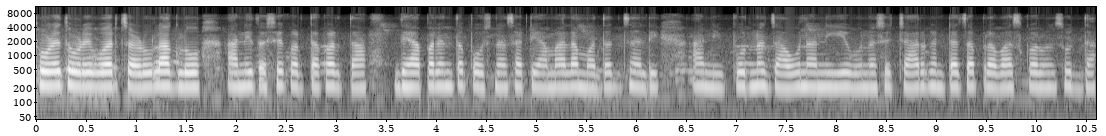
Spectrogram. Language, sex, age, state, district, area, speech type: Marathi, female, 30-45, Maharashtra, Amravati, rural, spontaneous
